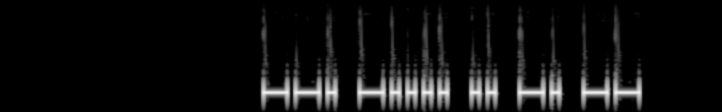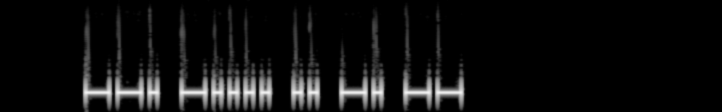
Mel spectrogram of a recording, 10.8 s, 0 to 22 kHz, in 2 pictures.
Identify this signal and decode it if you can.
Morse code, heard as a keyed tone, about 20 wpm, 700 Hz. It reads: G6INM G6INM
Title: DXCC-100 Call Signs - 5 Characters - Repeated 2x - 20wpm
